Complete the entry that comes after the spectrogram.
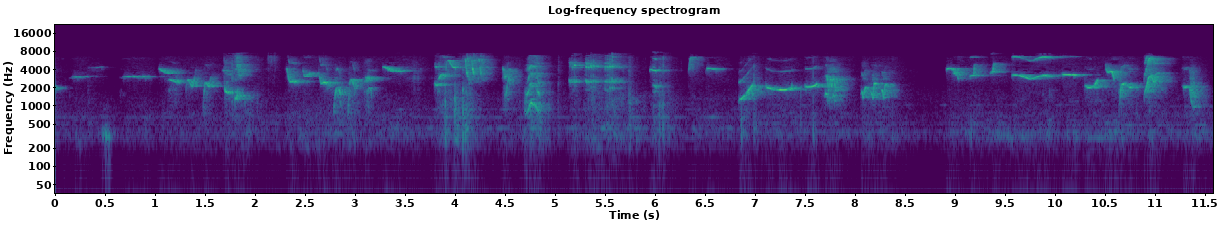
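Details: Oriental magpie-robin of the kacer poci type, a tame champion bird, sings loudly from a hand: continuous varied phrases of bright whistles, trills and harsh chips in rapid succession.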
